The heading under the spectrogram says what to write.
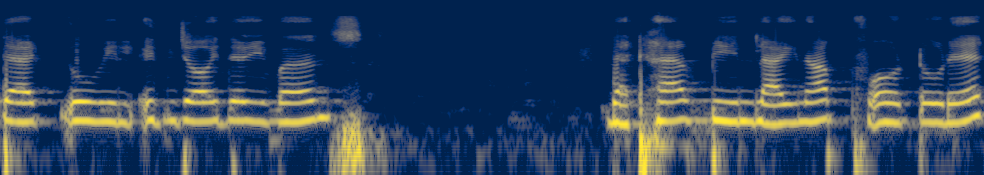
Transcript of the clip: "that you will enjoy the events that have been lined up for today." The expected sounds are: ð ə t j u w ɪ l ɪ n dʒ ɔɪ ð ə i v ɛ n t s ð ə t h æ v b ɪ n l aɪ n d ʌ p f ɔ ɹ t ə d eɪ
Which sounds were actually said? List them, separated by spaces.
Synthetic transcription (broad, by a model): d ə t j u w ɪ l ɪ n dʒ ɔɪ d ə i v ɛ n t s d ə t h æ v b ɪ n l aɪ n ʌ p f ɔ ɹ t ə d eɪ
